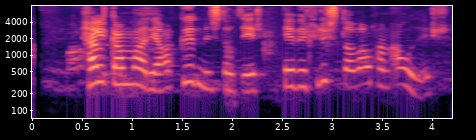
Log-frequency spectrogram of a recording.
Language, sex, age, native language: Icelandic, male, 12, Icelandic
